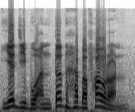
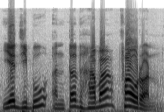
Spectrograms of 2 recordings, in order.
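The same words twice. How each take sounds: The two takes are said the same way.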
